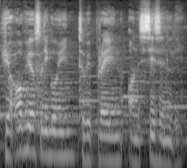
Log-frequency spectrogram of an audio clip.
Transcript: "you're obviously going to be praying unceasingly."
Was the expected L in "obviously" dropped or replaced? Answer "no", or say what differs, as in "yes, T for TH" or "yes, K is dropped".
no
